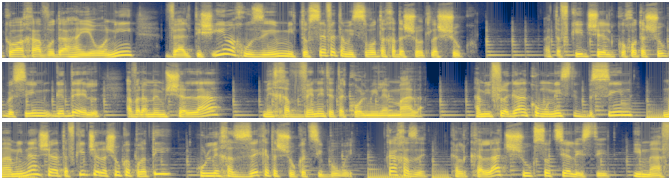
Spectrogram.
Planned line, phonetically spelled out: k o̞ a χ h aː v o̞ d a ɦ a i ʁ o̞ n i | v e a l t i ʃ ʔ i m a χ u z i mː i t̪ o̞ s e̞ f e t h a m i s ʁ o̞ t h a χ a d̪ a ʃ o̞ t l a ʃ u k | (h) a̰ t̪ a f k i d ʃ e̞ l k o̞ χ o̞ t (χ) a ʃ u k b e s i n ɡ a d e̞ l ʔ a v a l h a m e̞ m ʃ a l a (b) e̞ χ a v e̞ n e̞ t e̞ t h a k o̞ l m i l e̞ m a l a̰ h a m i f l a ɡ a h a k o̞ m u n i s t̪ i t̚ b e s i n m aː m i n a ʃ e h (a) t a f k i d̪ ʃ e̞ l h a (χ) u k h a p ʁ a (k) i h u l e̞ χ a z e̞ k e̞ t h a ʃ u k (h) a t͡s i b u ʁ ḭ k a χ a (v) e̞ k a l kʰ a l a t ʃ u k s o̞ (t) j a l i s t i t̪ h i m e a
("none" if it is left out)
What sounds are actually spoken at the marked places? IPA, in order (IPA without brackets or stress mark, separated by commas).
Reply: h, h, m, a, ʃ, t, h, z, t͡s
